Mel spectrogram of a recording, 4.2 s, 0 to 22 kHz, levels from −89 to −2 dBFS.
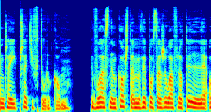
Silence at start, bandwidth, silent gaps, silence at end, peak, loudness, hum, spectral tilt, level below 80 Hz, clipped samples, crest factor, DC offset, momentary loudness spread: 0 s; 16.5 kHz; 1.46-1.79 s; 0 s; -2 dBFS; -15 LUFS; none; -6.5 dB/octave; -44 dBFS; under 0.1%; 12 dB; under 0.1%; 9 LU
